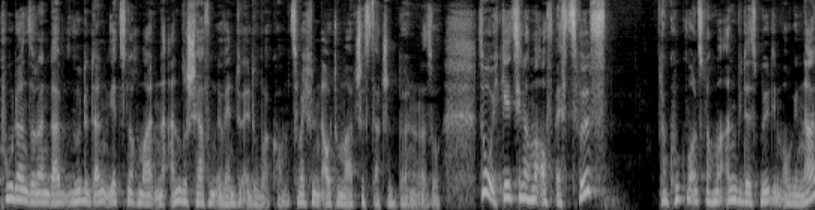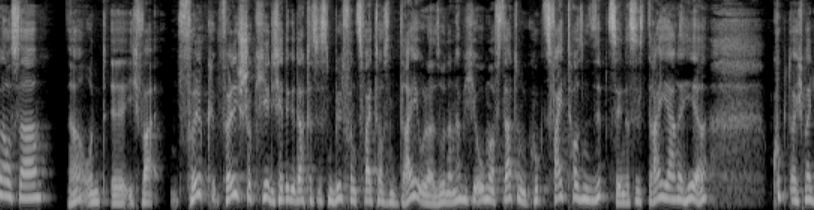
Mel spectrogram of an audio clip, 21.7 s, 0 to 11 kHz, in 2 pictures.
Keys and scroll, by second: 6.2 super+0, 7.4 super+F12.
